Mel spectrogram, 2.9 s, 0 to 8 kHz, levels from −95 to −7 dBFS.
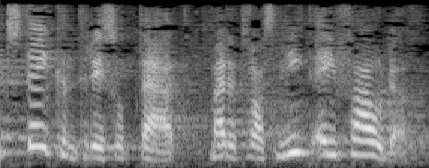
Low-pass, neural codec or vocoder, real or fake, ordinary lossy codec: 7.2 kHz; vocoder, 24 kHz, 100 mel bands, Vocos; fake; none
